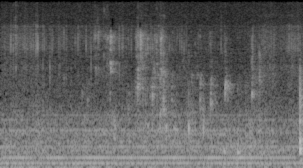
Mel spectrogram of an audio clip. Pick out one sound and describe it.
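Dry flakes pour from a carton into a bowl.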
